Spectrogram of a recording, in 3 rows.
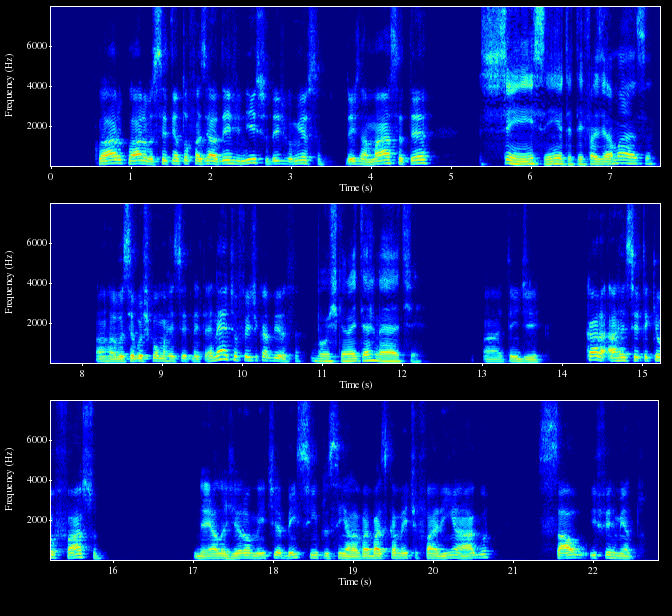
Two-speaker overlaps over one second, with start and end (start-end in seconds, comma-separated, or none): none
